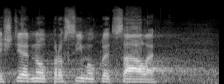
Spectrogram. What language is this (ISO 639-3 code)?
ces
